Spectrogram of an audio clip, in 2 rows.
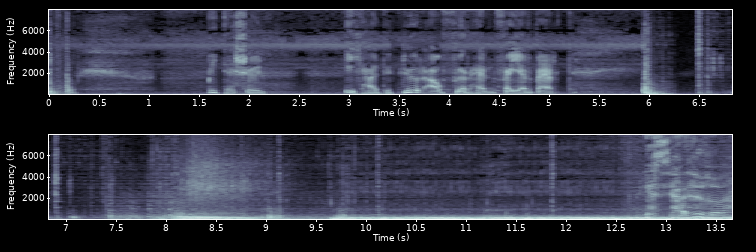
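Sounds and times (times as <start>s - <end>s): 
speech: 1.6s - 2.3s, 3.0s - 5.4s
fast car engine in Israel starting and revving: 7.4s - 13.6s.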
